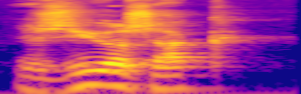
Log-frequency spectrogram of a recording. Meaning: 1. the East Indian tree species Artocarpus integrifolius (chempedak) 2. the South American tree species Annona muricata (custard apple; a soursop)
- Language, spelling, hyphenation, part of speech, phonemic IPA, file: Dutch, zuurzak, zuur‧zak, noun, /ˈzyrzɑk/, Nl-zuurzak.ogg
